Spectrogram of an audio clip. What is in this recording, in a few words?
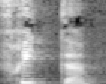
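"frite", French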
